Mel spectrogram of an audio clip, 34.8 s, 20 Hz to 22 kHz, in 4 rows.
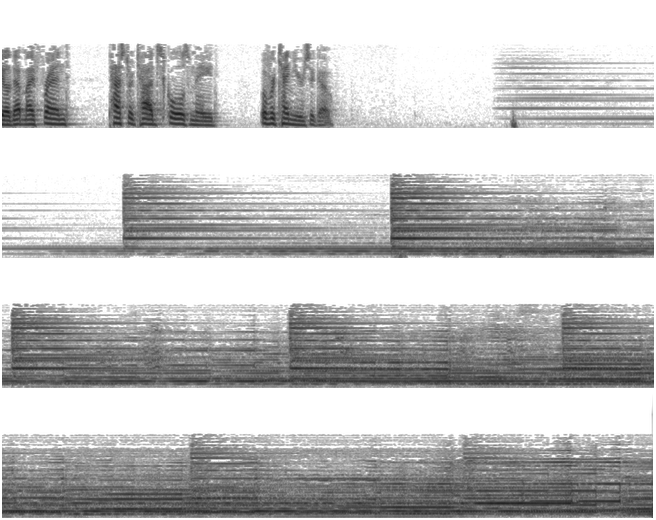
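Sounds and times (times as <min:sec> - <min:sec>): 
speech: 0:00.0 - 0:04.5
church bells tolling slowly: 0:06.9 - 0:08.6, 0:10.3 - 0:13.2, 0:13.9 - 0:34.7.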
